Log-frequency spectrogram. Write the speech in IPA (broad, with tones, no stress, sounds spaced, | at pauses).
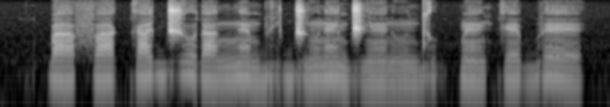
k͡p a˨ f a˨ k a˨˦ d͡ʒ o˦˨ ɾ a˨˦ n ɛ̃˦˨ b i˧ d͡ʒ ũ˦ ɾ ɛ̃˦˨ d͡ʒ ɛ̃˨ ɾ ũ˨ d u˧ k͡p ɛ̃˨ k ɛ˨˦ b ɛ˦˨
